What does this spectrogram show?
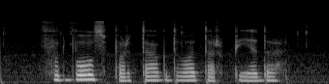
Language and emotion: Russian, sad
